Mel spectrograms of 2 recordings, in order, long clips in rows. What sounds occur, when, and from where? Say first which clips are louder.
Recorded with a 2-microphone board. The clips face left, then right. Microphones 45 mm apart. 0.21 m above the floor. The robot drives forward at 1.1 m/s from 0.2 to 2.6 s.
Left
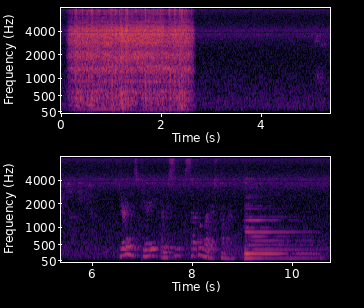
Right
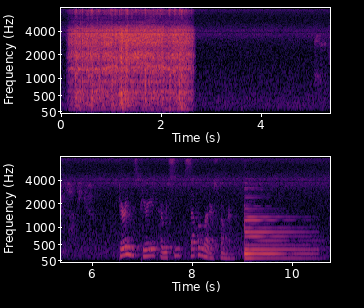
5.1 s whispering: right 4 dB; 35° right (ahead or behind), 4 m
6.5 s a man speaking: right 4 dB; 40° right (ahead or behind), 2 m
9.1 s a guitar: right 6 dB; 55° right (ahead or behind), 2.5 m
